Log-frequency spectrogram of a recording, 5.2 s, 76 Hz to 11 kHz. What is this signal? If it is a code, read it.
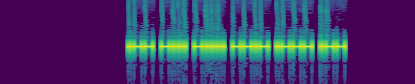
Morse code, heard as a keyed tone, about 34 wpm, 700 Hz. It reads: WB6QJW
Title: USA Call Signs - 6 Characters - Repeated 3x - 35wpm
